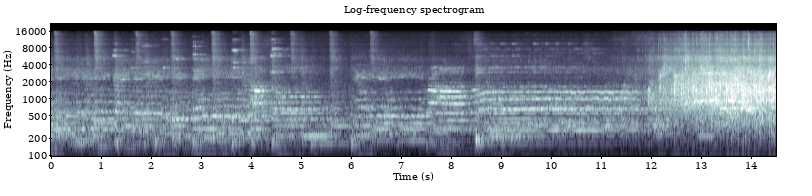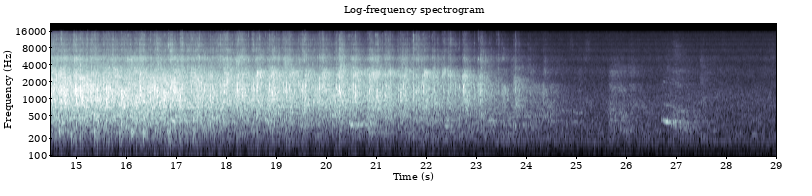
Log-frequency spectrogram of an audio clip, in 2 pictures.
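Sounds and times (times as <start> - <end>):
choir singing: 0.0 - 12.1
audience clapping: 11.8 - 24.8.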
